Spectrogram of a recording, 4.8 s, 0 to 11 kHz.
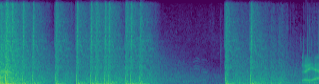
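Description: Loud bursts of rapid gunfire and heavy weapon blasts from a Warhammer 40K beach assault battle game, several sharp volleys, a short lull, then more shots with a brief electronic tone.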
